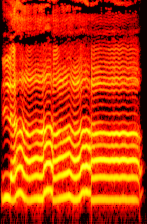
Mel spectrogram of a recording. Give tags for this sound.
singing female voz voice femenina dumb cantando

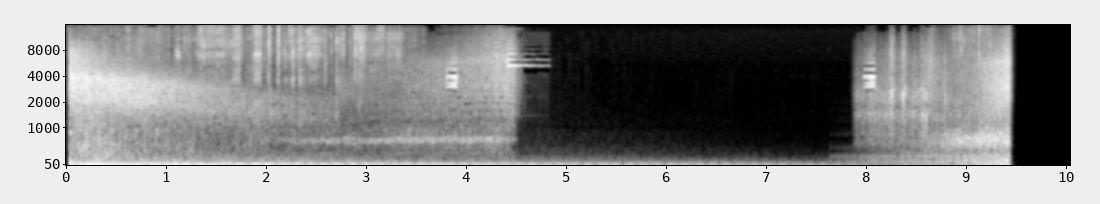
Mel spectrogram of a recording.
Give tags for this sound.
boom eletricfire firestring

